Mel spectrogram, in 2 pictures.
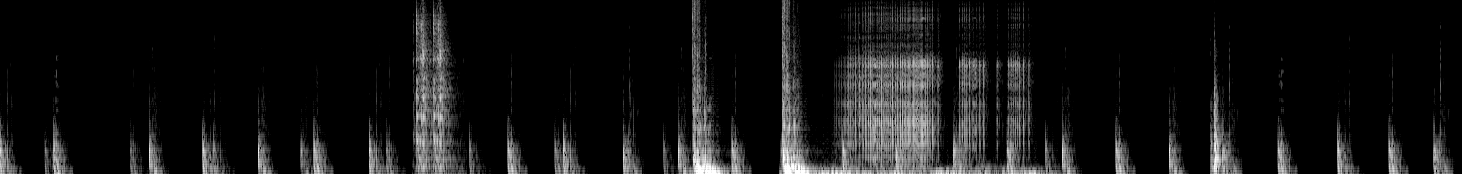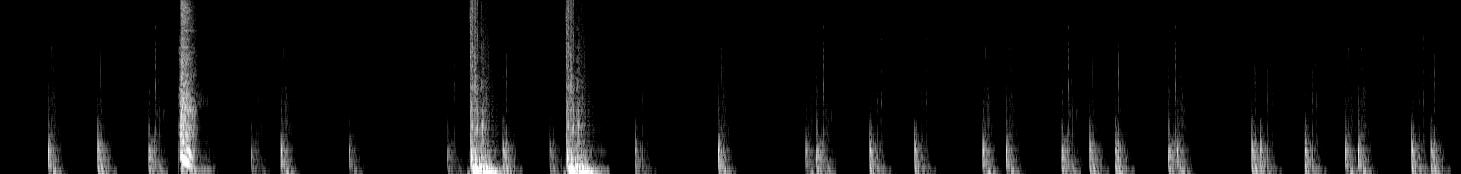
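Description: Footsteps thud on a wooden floor at a steady pace.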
